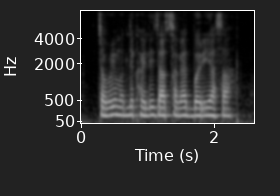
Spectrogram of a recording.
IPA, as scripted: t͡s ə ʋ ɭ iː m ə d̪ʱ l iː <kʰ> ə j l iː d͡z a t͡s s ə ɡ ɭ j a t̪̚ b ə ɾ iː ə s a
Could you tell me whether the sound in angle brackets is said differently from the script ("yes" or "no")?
no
